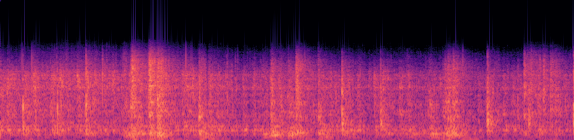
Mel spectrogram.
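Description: Radio-drama sound effect of a train under way: a steady rattling rumble with sharper knocks every second or so.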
